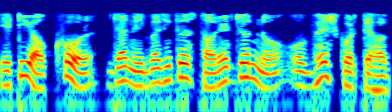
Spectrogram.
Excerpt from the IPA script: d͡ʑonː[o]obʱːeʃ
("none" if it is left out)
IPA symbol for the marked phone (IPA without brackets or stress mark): o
